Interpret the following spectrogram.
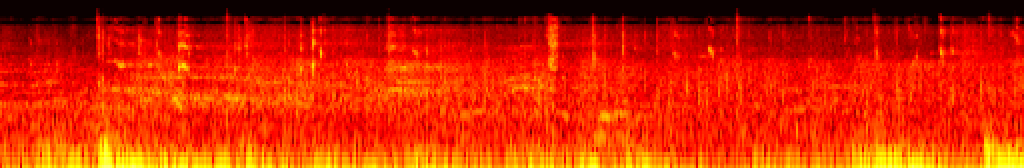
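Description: Badminton doubles rally on a wooden gym floor, with repeated sharp cracks of rackets striking the shuttlecock. Feet thud and shoes squeak on the boards, and everything echoes in a large hall.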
